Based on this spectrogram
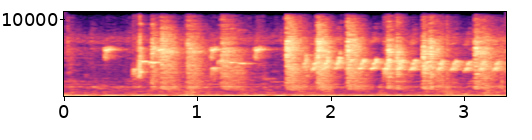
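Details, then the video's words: A flock of caged yuhinas from Kalimantan sends out clustered high chirps and short rising twitters, about five bursts in three seconds, mixed with rustling clicks and a low hum. "Burung yuhina gacor"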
